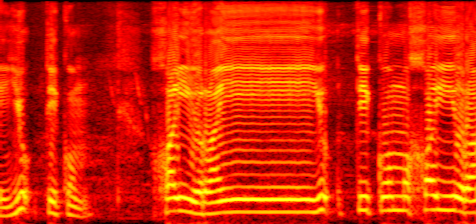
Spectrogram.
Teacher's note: یہاں حمزہ ساکنہ ہے تو اس کو جھٹکا دے کر پڑھیں گے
